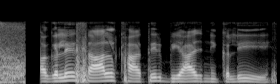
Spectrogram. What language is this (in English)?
Bhojpuri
